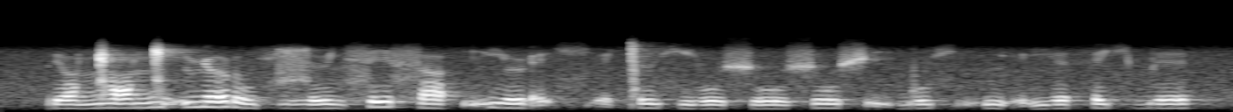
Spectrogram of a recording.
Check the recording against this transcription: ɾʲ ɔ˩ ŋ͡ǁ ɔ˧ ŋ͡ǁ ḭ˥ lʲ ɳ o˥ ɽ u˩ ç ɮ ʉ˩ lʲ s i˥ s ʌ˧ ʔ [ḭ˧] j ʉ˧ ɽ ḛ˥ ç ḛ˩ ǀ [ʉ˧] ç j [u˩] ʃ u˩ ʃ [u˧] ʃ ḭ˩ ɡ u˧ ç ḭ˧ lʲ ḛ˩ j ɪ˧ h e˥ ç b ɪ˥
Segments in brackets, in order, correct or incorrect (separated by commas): incorrect, correct, correct, correct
